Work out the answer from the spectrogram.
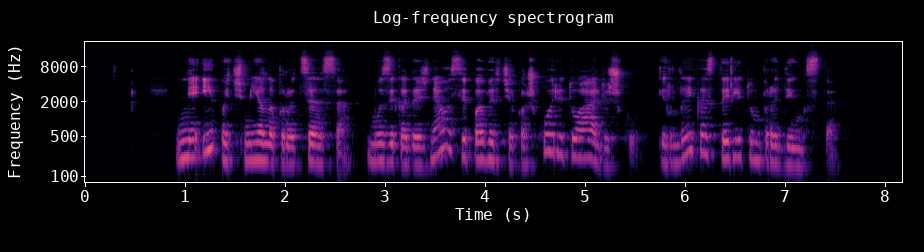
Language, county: Lithuanian, Vilnius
